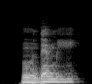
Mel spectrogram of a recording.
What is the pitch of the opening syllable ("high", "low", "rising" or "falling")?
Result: low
